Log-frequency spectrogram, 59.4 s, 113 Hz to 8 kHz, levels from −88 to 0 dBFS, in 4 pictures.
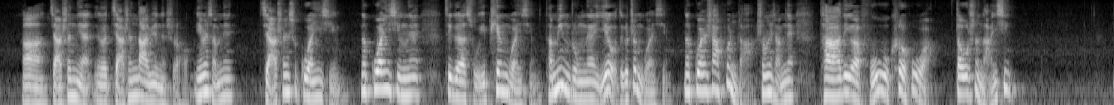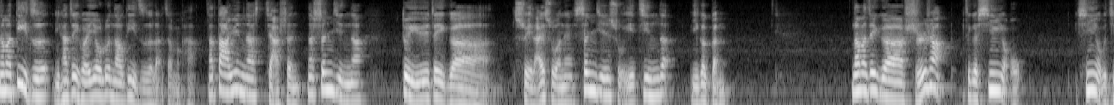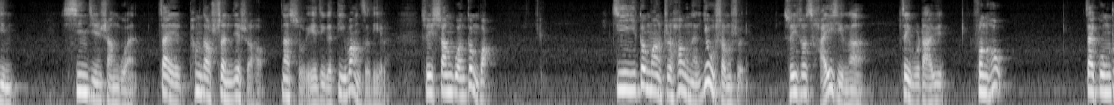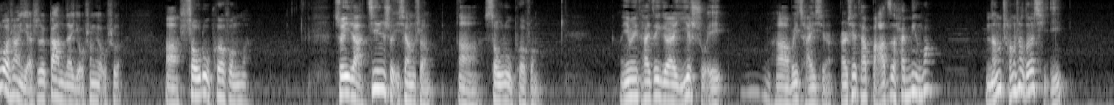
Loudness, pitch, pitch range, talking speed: -18 LUFS, 140 Hz, 110-180 Hz, 230 characters per minute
